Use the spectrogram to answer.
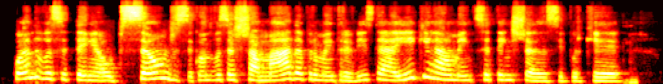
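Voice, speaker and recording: A woman's unremarkable speaking voice, fairly high in pitch with lively intonation, hardly any pauses, and a dry, close sound with no echo. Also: moderate pace. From Brazil. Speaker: lawyer. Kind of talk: interview.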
